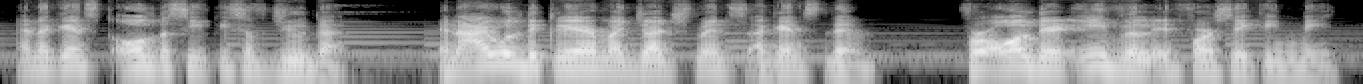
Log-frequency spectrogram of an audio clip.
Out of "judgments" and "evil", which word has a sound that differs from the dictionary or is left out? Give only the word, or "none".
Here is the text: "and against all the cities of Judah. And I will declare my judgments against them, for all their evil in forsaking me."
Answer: none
